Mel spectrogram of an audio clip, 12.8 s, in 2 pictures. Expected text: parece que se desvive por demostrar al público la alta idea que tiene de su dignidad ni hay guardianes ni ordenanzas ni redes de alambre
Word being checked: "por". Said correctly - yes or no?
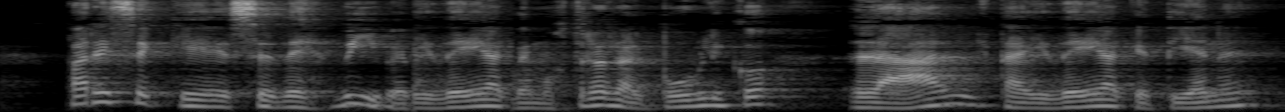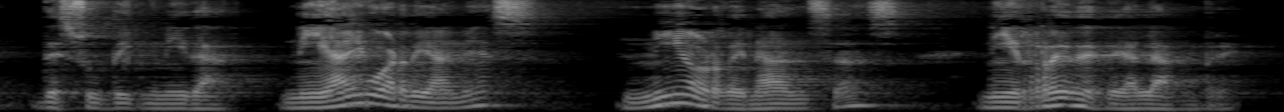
no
